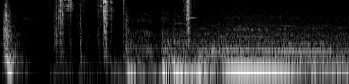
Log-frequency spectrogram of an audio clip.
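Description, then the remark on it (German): A car starts up after a few clicks and rattles, the engine catching and then rising into a steady, loud rumble as the vehicle revs and pulls away. No one speaks. “Beide sind bereits auf der Autobahn Richtung Küste zum Bauernhof von Jennys Schwester.”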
